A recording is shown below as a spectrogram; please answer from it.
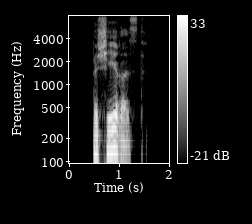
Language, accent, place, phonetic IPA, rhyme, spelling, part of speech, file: German, Germany, Berlin, [bəˈʃeːʁəst], -eːʁəst, bescherest, verb, De-bescherest.ogg
- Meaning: second-person singular subjunctive I of bescheren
